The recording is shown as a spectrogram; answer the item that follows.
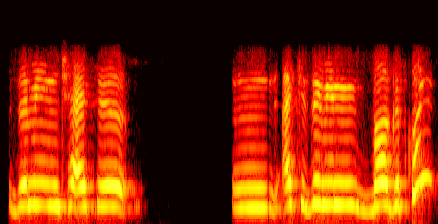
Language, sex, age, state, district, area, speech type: Kashmiri, female, 45-60, Jammu and Kashmir, Ganderbal, rural, conversation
